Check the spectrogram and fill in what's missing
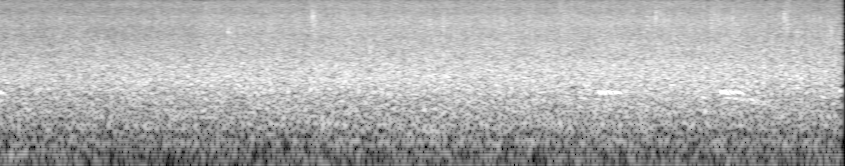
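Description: Steady rain falls through a forest, a dense even hiss of drops on leaves and ground, constant and moderately loud with no other sounds.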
